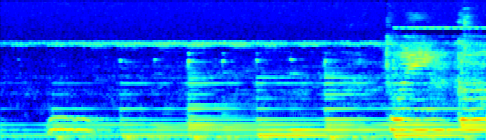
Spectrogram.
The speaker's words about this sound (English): For example, if the baby woke up and was crying. And in this routine, it triggers lullaby music. Or I guess it's crickets and lullaby music.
